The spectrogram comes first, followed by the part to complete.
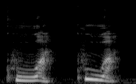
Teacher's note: it's not exactly like a W. It's more like an U.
